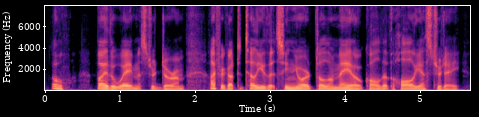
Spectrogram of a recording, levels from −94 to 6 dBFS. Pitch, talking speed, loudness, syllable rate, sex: 120 Hz, 200 wpm, -16 LUFS, 5.8 syllables/s, male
